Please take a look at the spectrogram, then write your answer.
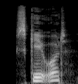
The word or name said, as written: skævert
